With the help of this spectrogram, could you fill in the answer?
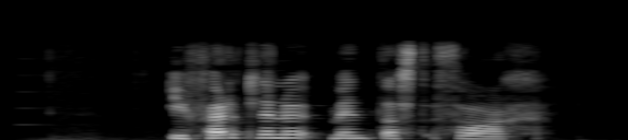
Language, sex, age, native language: Icelandic, female, 20-29, Icelandic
